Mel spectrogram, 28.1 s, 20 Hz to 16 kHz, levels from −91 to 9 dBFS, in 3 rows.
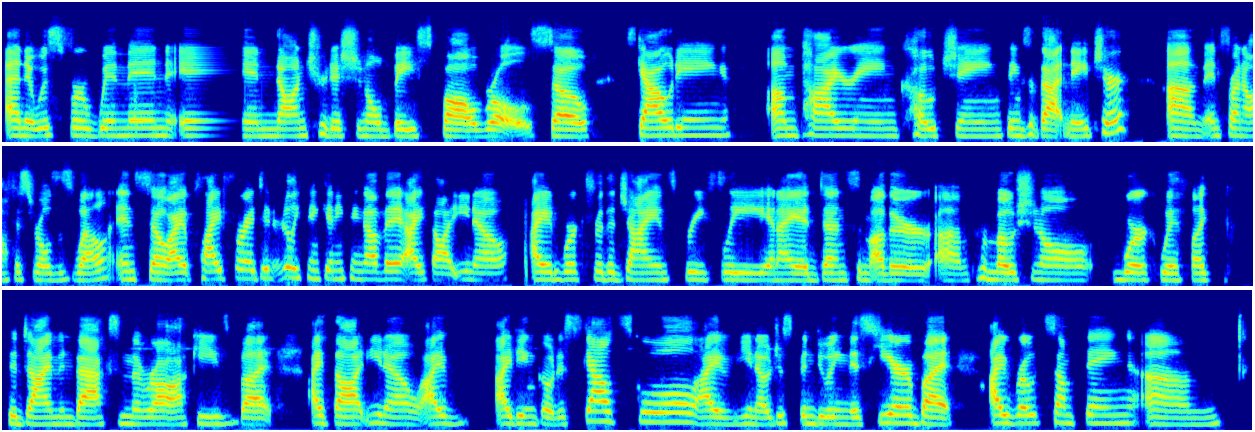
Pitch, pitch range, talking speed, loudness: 195 Hz, 185-205 Hz, 190 wpm, -24 LUFS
